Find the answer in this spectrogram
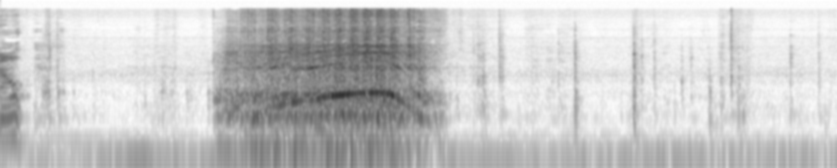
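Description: Electric sewing machine running a short burst of stitches, about a second and a half long, starting about one and a half seconds in; its motor whine rises and then falls as it speeds up and slows. Faint clicks follow as the fabric is handled.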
